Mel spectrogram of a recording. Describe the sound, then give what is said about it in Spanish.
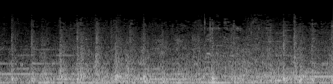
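A steam train moves along the tracks, a steady low rumble of rolling carriages with a faint, rhythmic clatter of wheels running continuously beneath. “El tren avanza expulsando una gruesa columna de humo blanco.”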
